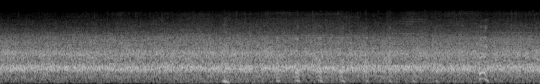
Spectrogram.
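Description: A stadium crowd at a Nebraska football game against Michigan State roars during an 84-yard punt in a steady, loud, unbroken wash of noise, with a few individual shouts and yells briefly rising above it.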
